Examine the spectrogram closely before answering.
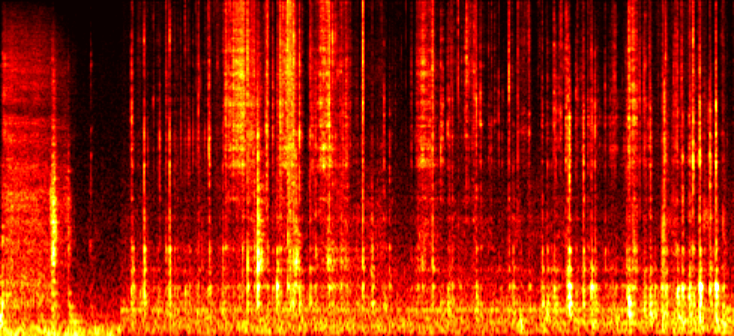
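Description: Handling noises: a string of small irregular clicks, taps and rustles as a power supply unit and its cables are fitted by hand into a BBC Micro's plastic case.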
